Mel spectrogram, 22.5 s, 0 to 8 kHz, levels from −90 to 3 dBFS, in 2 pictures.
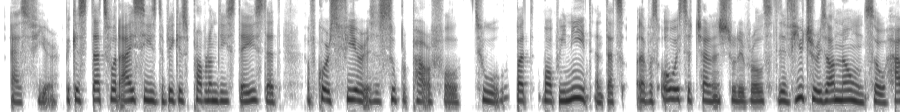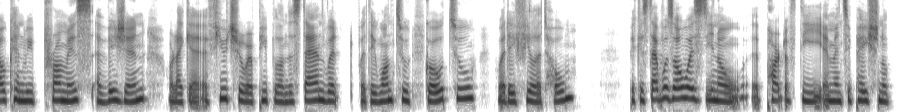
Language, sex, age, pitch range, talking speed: English, female, 20-39, 195-230 Hz, 205 wpm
